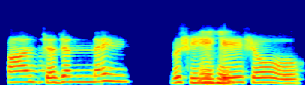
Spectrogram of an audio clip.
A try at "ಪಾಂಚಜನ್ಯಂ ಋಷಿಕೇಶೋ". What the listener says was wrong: ಅಲ್ಲಿ ಅನುಸ್ವಾರ ಇದೆ ಸೊನ್ನೆ ಅಂದ್ರೆ ಅನುಸ್ವಾರ ಅದ ಒಂದು ಉಚ್ಚಾರಣೆ ಮ ಬರುತ್ತೆ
